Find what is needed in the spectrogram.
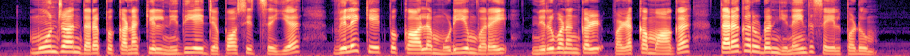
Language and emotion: Tamil, neutral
